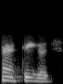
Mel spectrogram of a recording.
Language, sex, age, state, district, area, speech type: Bengali, male, 18-30, West Bengal, Purba Medinipur, rural, conversation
